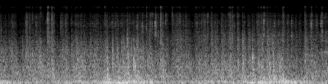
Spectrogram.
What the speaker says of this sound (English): It's so rainy here, can't really decipher it all.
